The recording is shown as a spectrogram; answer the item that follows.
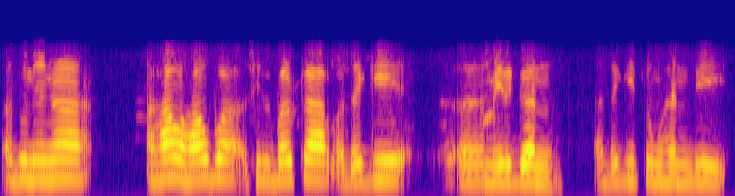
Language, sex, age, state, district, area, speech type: Manipuri, female, 60+, Manipur, Churachandpur, urban, conversation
